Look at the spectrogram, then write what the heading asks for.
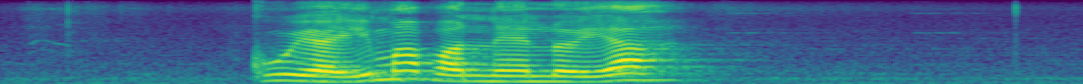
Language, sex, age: Tsonga, male, 20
